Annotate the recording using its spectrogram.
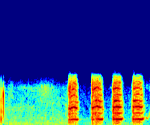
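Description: Wild turkey yelping: a quick series of four short, even notes of steady pitch, starting about a second in.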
